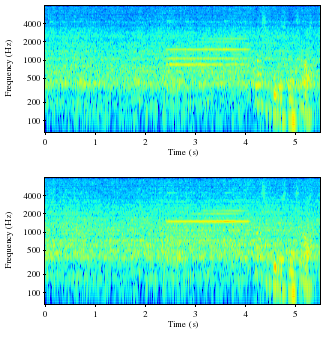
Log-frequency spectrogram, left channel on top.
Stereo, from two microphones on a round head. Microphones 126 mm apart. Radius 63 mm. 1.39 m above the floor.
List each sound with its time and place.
0.0 s running water: 20° right (ahead or behind), 0.9 m
2.4 s a bell: 25° left (ahead or behind), 1.6 m
4.2 s a man speaking: 50° right (ahead or behind), 1.3 m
